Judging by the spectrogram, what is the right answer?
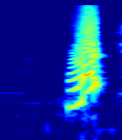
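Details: Cute small sneeze: a single short, high-pitched squeaky burst.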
